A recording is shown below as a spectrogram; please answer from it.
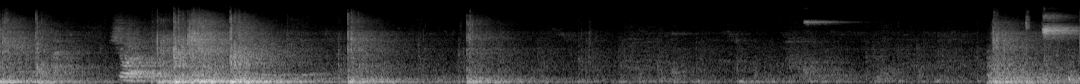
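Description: Basketballs bouncing on a hardwood gym floor: a few separate thuds, each ringing briefly in the large hall, the last about five seconds in.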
